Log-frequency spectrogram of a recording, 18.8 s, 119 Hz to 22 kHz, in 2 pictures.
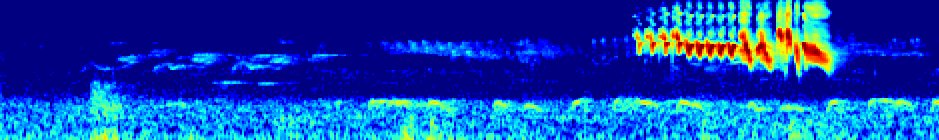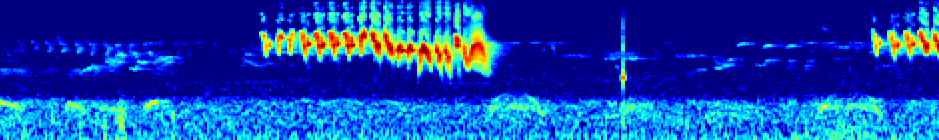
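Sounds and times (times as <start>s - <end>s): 
common chaffinch song, Fringilla coelebs: 3.9s - 9.9s, 10.6s - 14.5s, 15.1s - 18.7s.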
